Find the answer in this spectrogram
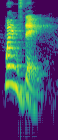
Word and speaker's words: Wednesday: Wednesday. لاحظوا بأن D في Wednesday is silent، يعني تكاد لا تسمع، يعني ما كتنطقش.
